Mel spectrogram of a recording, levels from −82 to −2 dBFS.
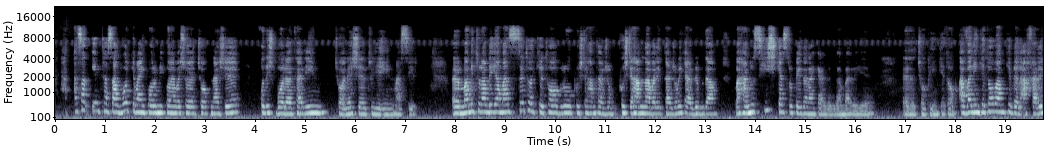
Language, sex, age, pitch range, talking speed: Persian, female, 50-69, 185-230 Hz, 160 wpm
